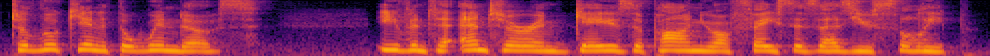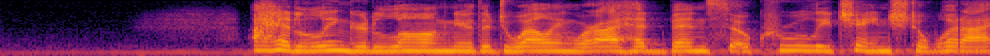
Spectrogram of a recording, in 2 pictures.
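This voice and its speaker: A woman playing the sorrowful ghost of a murdered wife and mother, speaking in a solemn, measured, formal literary monologue. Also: medium pitch, natural voice. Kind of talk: literary gothic monologue in an audio drama.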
